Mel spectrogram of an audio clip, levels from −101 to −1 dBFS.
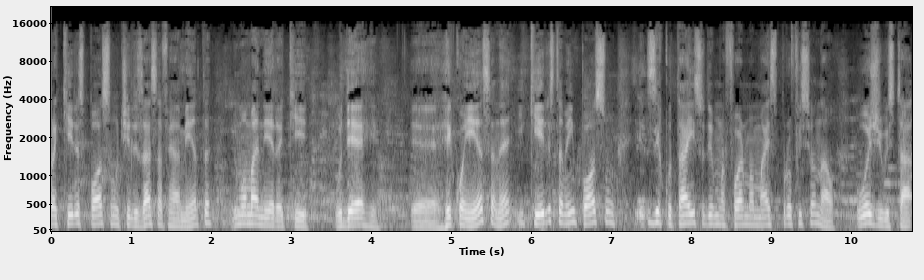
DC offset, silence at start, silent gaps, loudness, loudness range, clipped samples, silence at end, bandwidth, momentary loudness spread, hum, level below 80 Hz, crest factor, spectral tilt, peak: under 0.1%; 0 s; none; -19 LUFS; 2 LU; under 0.1%; 0 s; 16 kHz; 8 LU; none; -46 dBFS; 14 dB; -4.5 dB/octave; -4 dBFS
